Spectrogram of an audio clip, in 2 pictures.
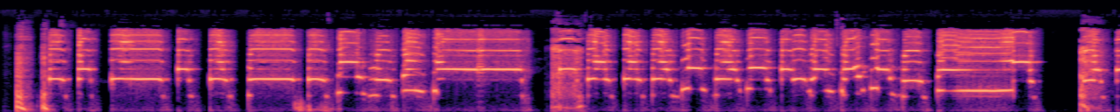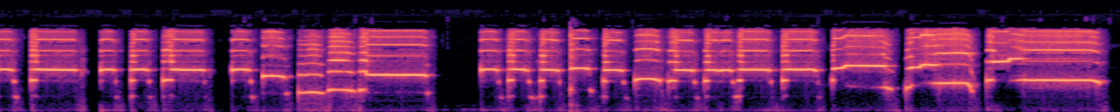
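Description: Jingle Bells played on a shrill, whistle-like instrument: a steady run of quick, bright notes with short gaps between phrases, clear and fairly loud, with no voices.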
